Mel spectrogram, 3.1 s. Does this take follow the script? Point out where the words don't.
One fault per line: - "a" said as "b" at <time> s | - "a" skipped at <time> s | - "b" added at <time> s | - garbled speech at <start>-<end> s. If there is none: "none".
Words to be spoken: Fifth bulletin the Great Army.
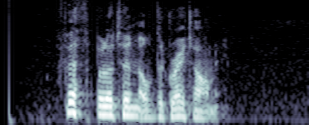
- "of" added at 1.4 s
